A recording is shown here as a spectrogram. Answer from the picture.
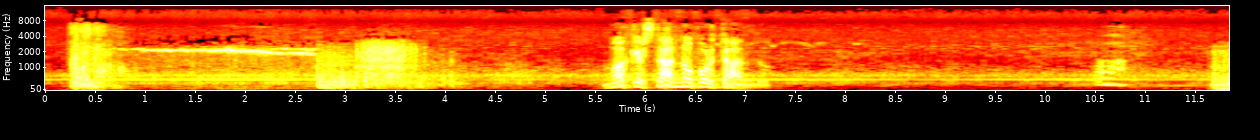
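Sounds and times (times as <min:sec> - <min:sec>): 
tracer flare rocket fired: 0:00.2 - 0:00.9, 0:02.7 - 0:04.2
sustained high whistling tone: 0:00.8 - 0:02.7
speech: 0:05.6 - 0:07.2.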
